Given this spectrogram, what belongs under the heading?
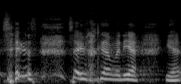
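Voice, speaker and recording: A middle-aged woman pastor preaches a passionate sermon. She drops to soft, close asides and then rises into loud, high cries. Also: big pitch swings, normal speed.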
